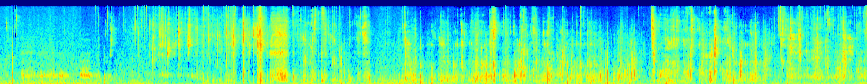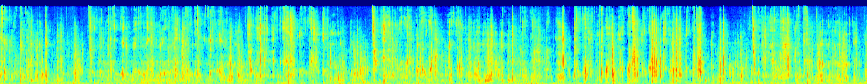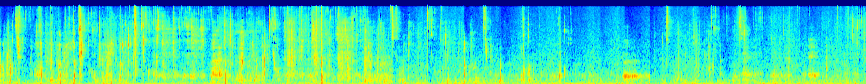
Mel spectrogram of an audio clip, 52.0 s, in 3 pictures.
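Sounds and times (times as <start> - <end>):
chewing sounds: 0.1 - 46.2, 47.8 - 52.0
crunching fried chicken: 2.1 - 46.0.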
